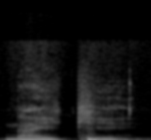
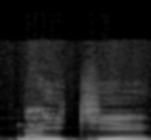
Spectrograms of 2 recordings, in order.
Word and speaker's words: 나이키: 우리가 너무나 잘 아는 스포츠 의류용품의 나이키. 이 뜻은 빅토리입니다. 승리입니다. V자를 마치 운동하며 달려나가는 것처럼 표현한 로고죠. 이 나이키는 헬라 신화에 나오는 리케의 영어식 발음입니다. 리케를 영어식으로 발음하면 나이키입니다. 헬라 신화에 나오는 이 리케는 승리의 여신이죠.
